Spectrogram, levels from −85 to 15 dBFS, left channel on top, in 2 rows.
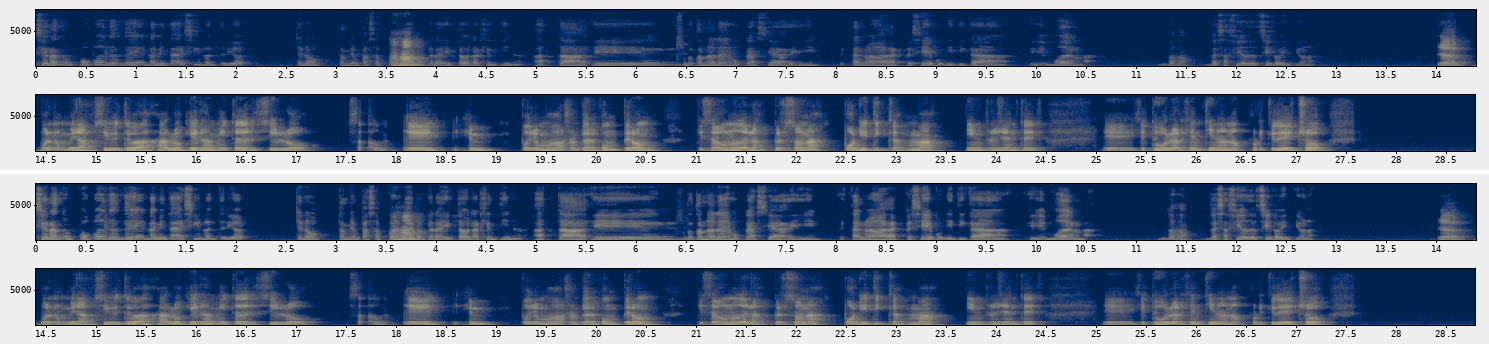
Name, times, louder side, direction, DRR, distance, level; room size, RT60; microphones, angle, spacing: voice 1, 0.0-2.1 2.6-7.9 8.2-10.6 11.2-12.8, right 7 dB, 60° right, 0.3 m, -35 dB
voice 2, 3.5-3.9 6.5-6.6 14.0-17.1 17.7-19.0 19.3-20.6 21.0-27.6, left 3 dB, 20° left, 0.4 m, -22 dB
14.0 x 5.6 x 4.3 m
head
